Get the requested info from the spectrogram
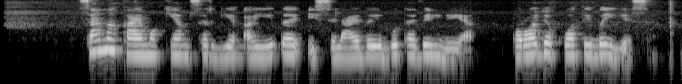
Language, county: Lithuanian, Vilnius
